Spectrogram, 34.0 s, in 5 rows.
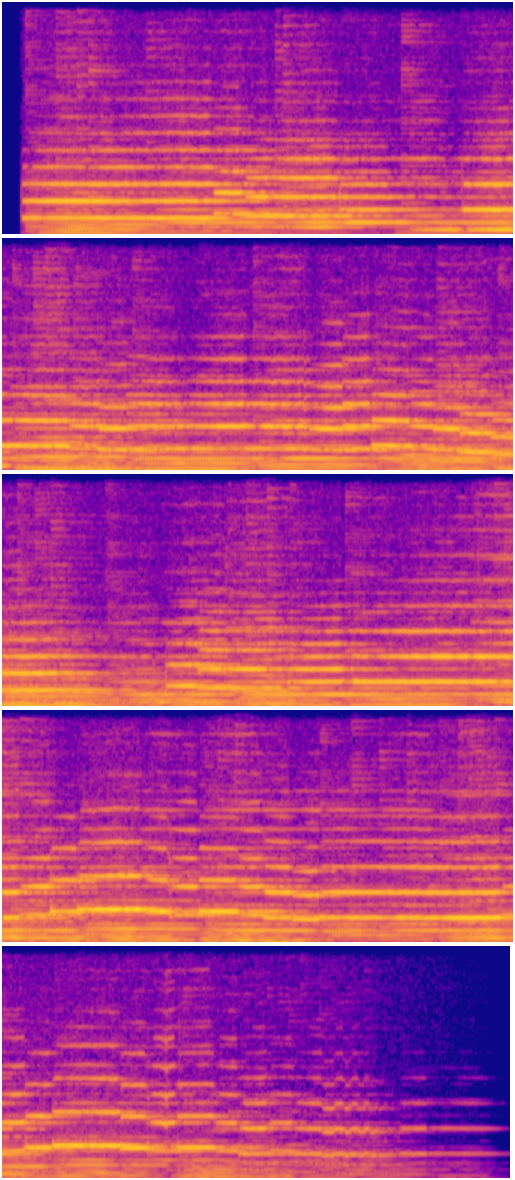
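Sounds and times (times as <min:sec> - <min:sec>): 
trumpet concerto: 0:00.3 - 0:33.8.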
